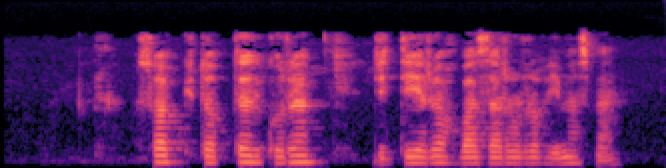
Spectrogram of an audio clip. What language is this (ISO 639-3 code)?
uzb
